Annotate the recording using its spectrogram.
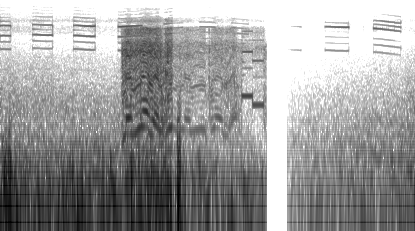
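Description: Paragliding variometer beeping in short, slightly rising high tones, about three a second, the audio signal that the glider is climbing in lift. Wind rushes on the microphone underneath. In the middle the beeps stop while a louder rush passes, the sound cuts out briefly, and then the beeping resumes.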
